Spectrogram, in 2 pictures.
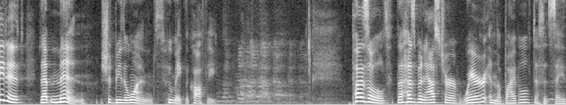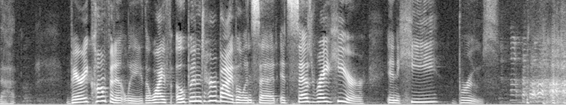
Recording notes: This talk was recorded live at the Center for Spiritual Living Prescott on September 3, 2023.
